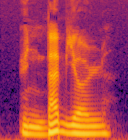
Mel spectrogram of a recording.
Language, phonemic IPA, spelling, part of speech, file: French, /ba.bjɔl/, babiole, noun, Fr-babiole.ogg
- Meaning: useless or worthless thing; a trinket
